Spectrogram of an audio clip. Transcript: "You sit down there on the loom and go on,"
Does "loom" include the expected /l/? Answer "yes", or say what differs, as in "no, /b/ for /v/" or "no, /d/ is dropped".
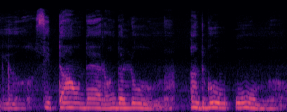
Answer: yes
